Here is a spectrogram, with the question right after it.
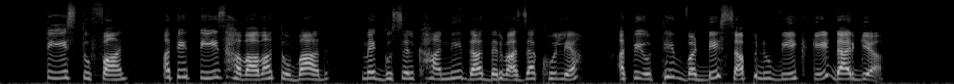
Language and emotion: Punjabi, fearful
